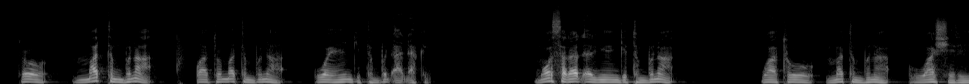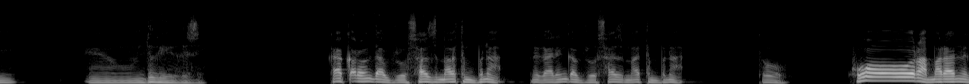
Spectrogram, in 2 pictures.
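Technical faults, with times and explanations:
3.73–4.56 s, drift correction step: the speech runs 6.4% fast and rises 108 cents, about a semitone, then returns to normal, likely a clock-matching resampler draining its buffer in one jump.
9.61–10.50 s, 13.52–14.02 s (ending just before "zǝma tǝmbwu") and 17.47–18.29 s, drift correction step: the speech slows 6.4% and drops 115 cents, then returns, likely as the same rate jump refills the buffer.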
